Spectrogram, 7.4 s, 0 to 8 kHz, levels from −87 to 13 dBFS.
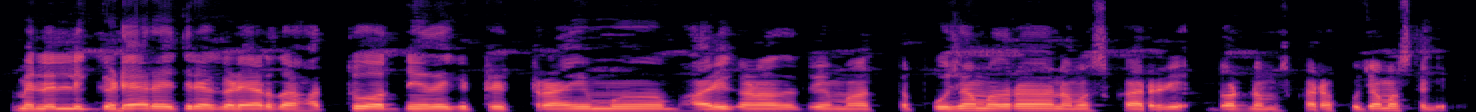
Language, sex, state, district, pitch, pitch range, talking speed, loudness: Kannada, male, Karnataka, Belgaum, 135 Hz, 130-140 Hz, 170 wpm, -14 LUFS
